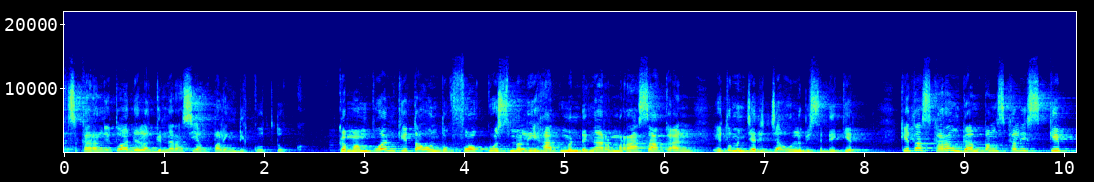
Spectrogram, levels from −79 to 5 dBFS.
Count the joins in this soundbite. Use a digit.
1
